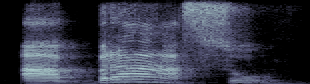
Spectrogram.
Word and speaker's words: abraço: Abraço. Before last.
